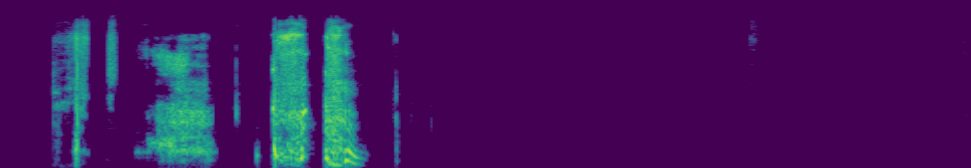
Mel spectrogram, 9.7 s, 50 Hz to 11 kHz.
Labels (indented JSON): {
  "expert_labels": [
    {
      "quality": "good",
      "cough_type": "dry",
      "dyspnea": false,
      "wheezing": false,
      "stridor": false,
      "choking": false,
      "congestion": false,
      "nothing": true,
      "diagnosis": "lower respiratory tract infection",
      "severity": "mild"
    }
  ],
  "age": 28,
  "gender": "male",
  "respiratory_condition": true,
  "fever_muscle_pain": true,
  "status": "symptomatic"
}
